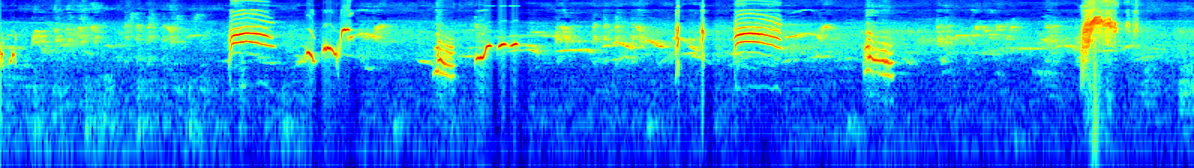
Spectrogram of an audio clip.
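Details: Oriental magpie-robin singing energetically, played as a lure to provoke another magpie-robin: a rich, varied run of rising and falling whistles, sharp chirps and rapid trilled notes in quick bursts, ending with a sweeping high note.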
